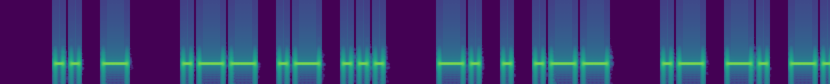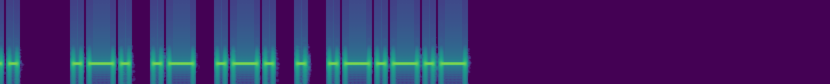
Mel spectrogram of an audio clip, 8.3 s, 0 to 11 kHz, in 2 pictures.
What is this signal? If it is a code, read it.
Morse code, heard as a keyed tone, about 30 wpm, 700 Hz. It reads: IT WAS NEW AND RARE.
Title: Sentences from Top 1100 Words 30wpm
